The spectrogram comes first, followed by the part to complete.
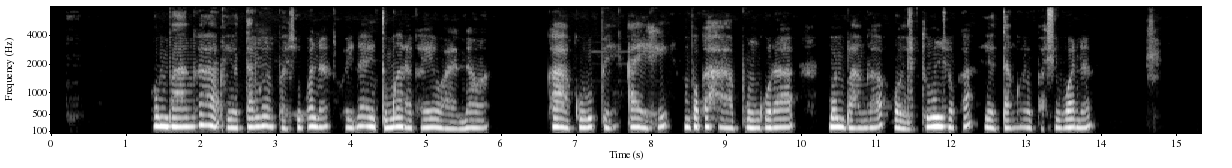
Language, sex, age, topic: Oshiwambo, female, 25-35, finance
